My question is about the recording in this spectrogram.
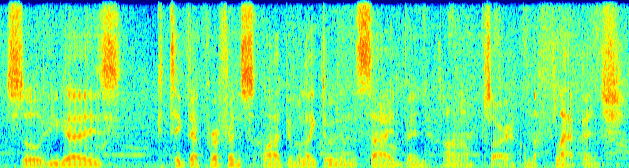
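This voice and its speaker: Laid-back deep-voiced man over faint music. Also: fairly even intonation, normal speed, creaky. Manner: laid-back, joking, laughs to himself. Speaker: fitness vlogger narrating his workout. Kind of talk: casual voice-over commentary.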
